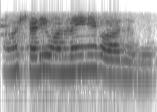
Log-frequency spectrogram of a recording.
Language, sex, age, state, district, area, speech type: Bengali, female, 30-45, West Bengal, Howrah, urban, conversation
